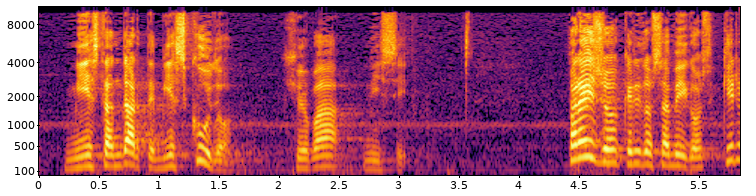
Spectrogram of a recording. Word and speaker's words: Nisí: Y Moisés edificó un altar y llamó su nombre Jehová Nisi. Jehová es mi estandarte o Jehová Nisí es la pronunciación más correcta.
